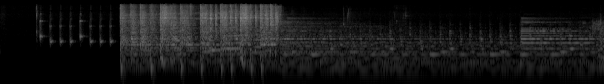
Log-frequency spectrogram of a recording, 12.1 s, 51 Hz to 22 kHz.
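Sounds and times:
electronic bass music: 2.4s - 12.0s.

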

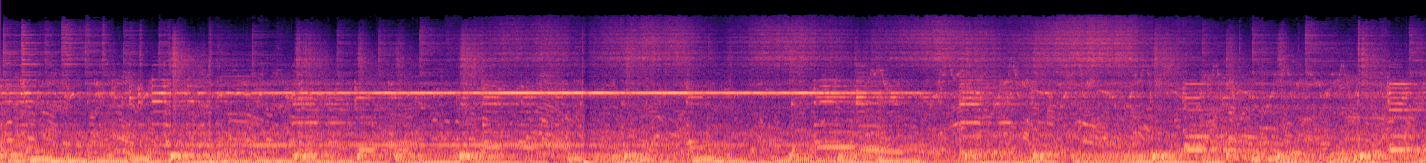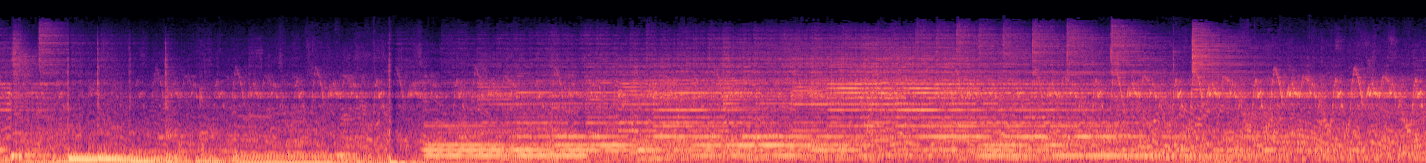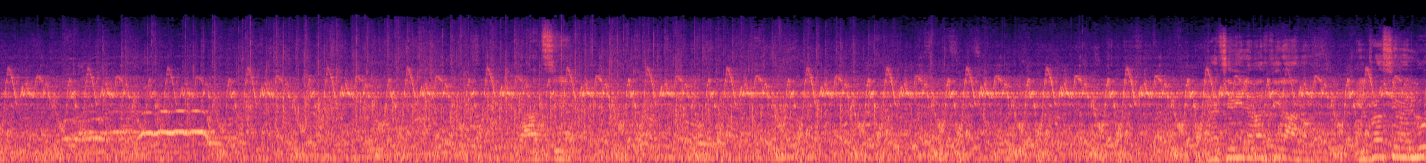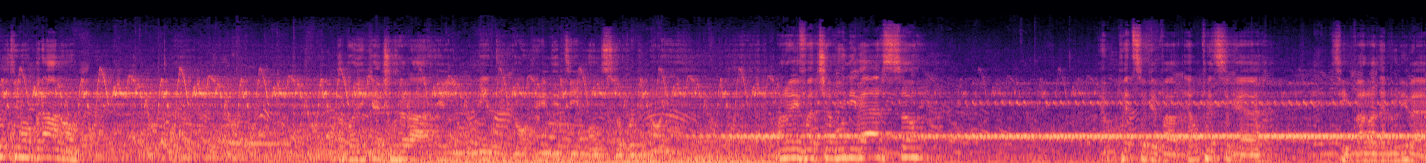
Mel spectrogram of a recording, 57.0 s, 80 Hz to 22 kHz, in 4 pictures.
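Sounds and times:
low bass drone: 0.0s - 29.4s, 30.8s - 57.0s
distorted electric guitar feedback drones: 0.0s - 57.0s.

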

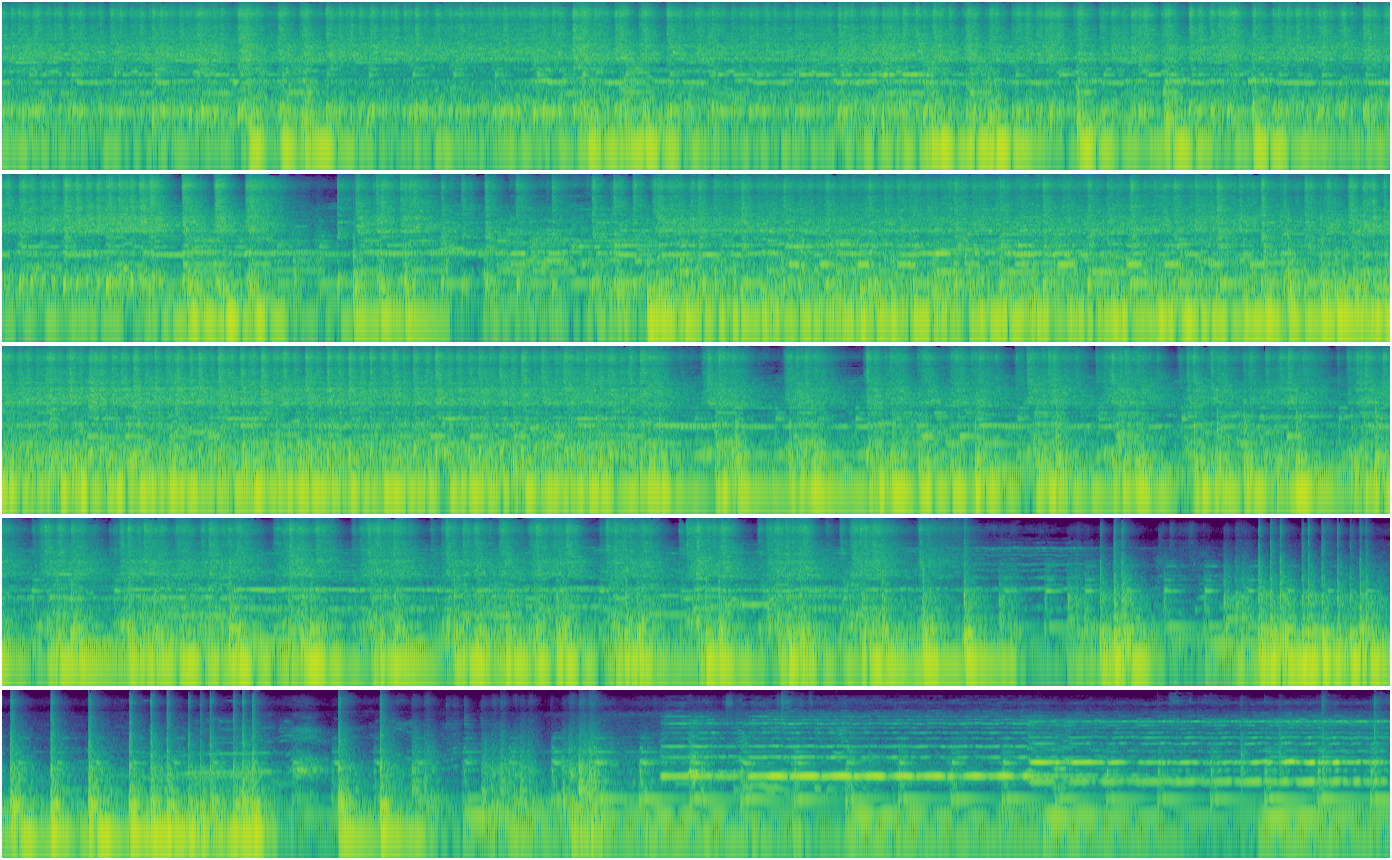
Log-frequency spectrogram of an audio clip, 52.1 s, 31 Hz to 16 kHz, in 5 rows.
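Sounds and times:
reed pipe melody: 0.0s - 41.5s, 42.7s - 52.0s
large drums beaten fast: 0.0s - 46.3s.

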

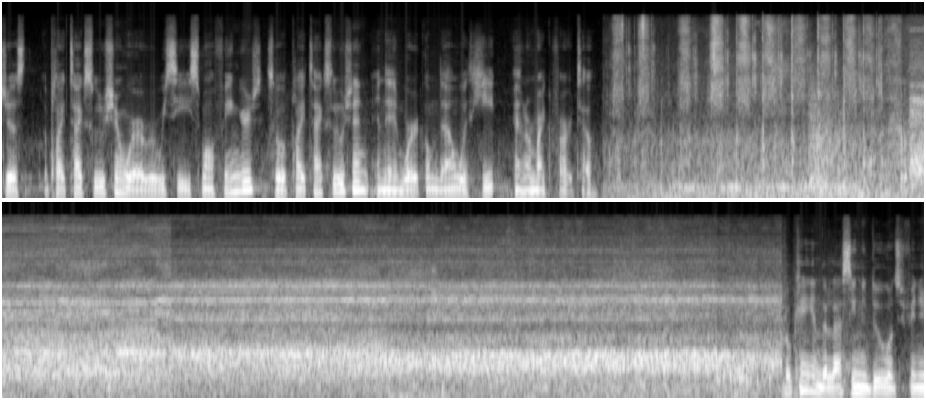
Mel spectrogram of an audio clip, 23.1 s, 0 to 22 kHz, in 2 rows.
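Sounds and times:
spray bottle squirting: 7.5s - 11.5s
heat gun blowing air: 7.5s - 21.4s.

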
